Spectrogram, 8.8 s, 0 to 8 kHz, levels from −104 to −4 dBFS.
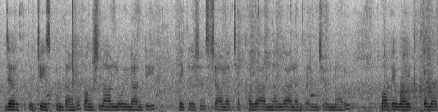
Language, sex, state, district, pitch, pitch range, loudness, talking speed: Telugu, female, Telangana, Nalgonda, 200 Hz, 195-210 Hz, -23 LUFS, 110 wpm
